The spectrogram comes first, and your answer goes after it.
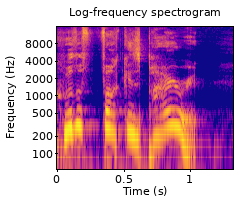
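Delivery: angry, incredulous delivery at a high pitch.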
